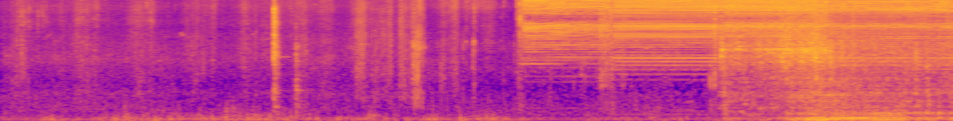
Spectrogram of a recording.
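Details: Farm truck after a new distributor cap, rotor and plug wires, with the distributor still slightly loose for timing: quiet for a few seconds, then it catches at once and settles into a steady, even run; healthy start.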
